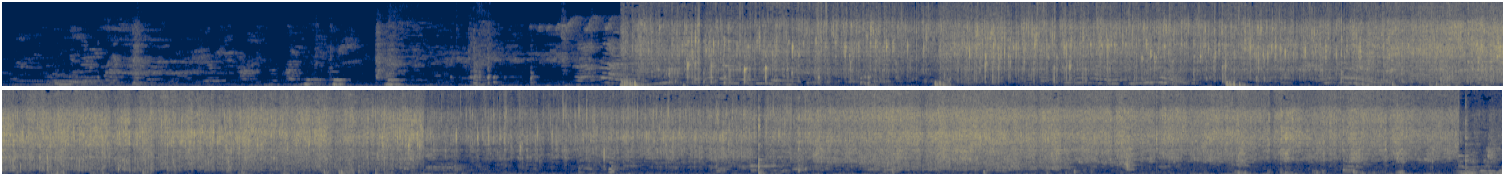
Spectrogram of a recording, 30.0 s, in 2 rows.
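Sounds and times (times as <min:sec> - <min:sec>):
potatoes sizzling in hot oil: 0:06.2 - 0:30.0
metal spatula scraping pan: 0:22.5 - 0:30.0.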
